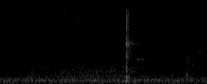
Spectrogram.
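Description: A single sharp click from a ballpoint pen being handled, about a second in, over faint room tone.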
